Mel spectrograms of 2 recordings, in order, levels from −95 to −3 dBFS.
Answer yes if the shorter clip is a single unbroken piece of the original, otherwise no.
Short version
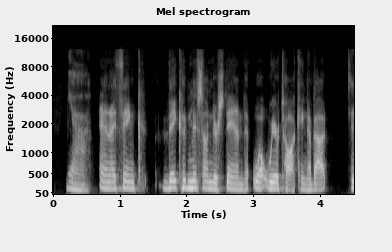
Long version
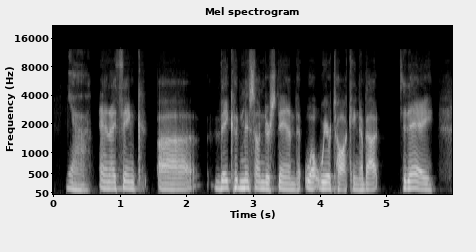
no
